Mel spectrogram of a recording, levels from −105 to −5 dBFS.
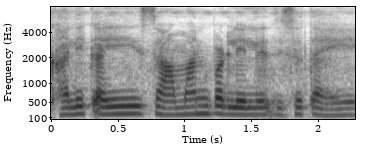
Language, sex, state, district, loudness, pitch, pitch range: Marathi, female, Maharashtra, Aurangabad, -28 LUFS, 185 Hz, 175-195 Hz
